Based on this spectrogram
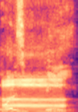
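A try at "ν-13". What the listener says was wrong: V is, it's not pronounced as V, I believe. So that is pronounced as new, actually new. Yeah, new 13.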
